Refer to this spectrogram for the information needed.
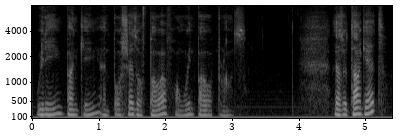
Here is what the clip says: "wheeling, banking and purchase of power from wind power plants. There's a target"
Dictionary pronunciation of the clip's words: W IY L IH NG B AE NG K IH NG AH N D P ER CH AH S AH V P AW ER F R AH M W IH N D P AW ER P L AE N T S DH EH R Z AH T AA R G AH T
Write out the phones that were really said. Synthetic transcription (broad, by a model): W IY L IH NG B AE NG K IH NG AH N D P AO SH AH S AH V P AW ER F R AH M W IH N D P AW ER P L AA N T S DH EH R Z AH T AA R G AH T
